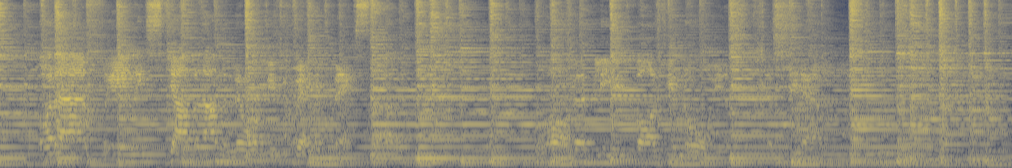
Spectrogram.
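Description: Acoustic guitar strummed in a steady rhythm, an instrumental passage between verses of a Swedish ballad (visa).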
